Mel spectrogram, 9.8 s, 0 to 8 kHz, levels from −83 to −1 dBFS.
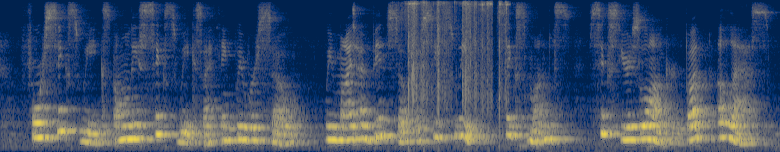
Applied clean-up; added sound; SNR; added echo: none; Coin (dropping); 19 dB; reverberation time 0.8 s.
